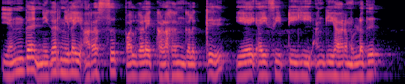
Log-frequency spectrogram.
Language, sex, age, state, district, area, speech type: Tamil, male, 60+, Tamil Nadu, Pudukkottai, rural, read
